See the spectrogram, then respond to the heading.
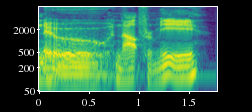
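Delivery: low, demon-sounding voice. Voicing the bird's line during the story, in a demonic voice. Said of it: "you get really demonic sounding just then?".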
